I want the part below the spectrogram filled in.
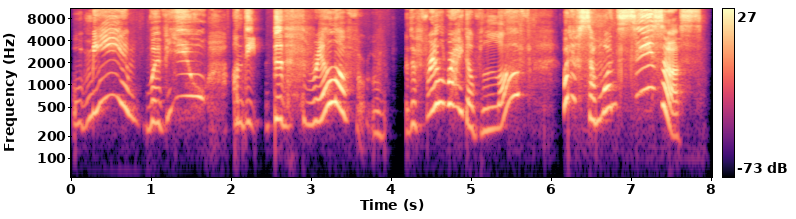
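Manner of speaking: high, loud embarrassed stammer; flustered girl. A narrator's reading. Annabeth flustered at riding the love boat with Percy. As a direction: sputter it out, mortified.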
